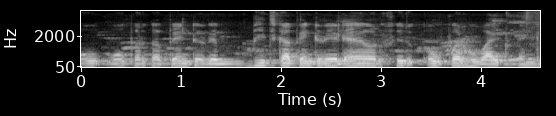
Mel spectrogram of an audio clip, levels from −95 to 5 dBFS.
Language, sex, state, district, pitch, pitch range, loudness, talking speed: Hindi, male, Bihar, West Champaran, 115 Hz, 110-115 Hz, -18 LUFS, 195 wpm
